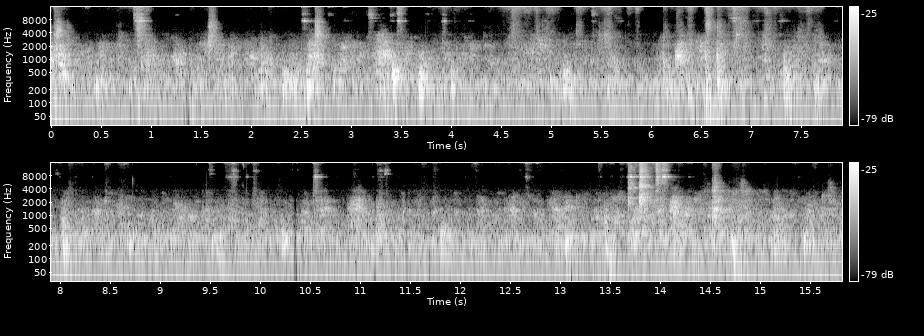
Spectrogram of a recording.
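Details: Alaskan Malamutes, including one named Moose, indoors on a cold, rainy, windy day, rolling around and wrestling; soft whimpers and panting mixed with steady scuffling and bumping noises throughout, with a brief brighter burst near the end.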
